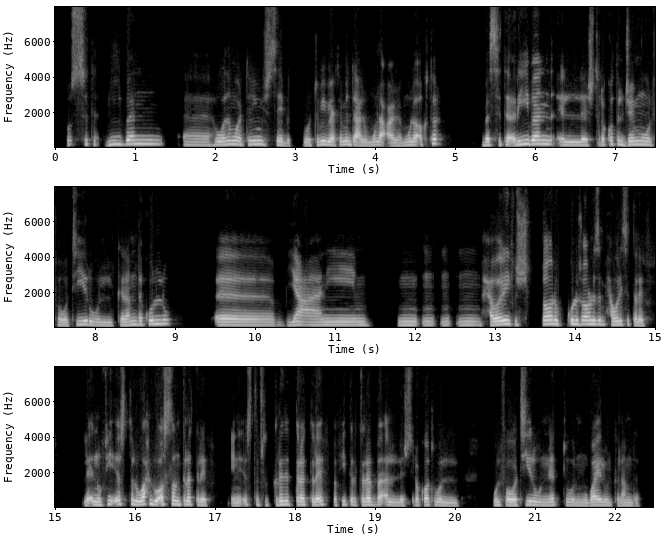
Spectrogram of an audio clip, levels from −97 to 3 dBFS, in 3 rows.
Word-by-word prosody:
بُصّ 205 Hz, +2 st, -9 dB
تقريبًا 220 Hz, +2 st, -1 dB, 0.3 s
آآ، 170 Hz, -1 st, -7 dB
هو 180 Hz, +3 st, 0 dB
أنا 195 Hz, -, +1 dB
مرتبي 200 Hz, 0 st, 0 dB
مش 200 Hz, -3 st, -4 dB
ثابت 170 Hz, -7 st, -3 dB
مرتبي 175 Hz, +5 st, 0 dB
بيعتمد 185 Hz, +1 st, +2 dB
على 155 Hz, -, +4 dB
العمولة 160 Hz, +4 st, 0 dB
على 145 Hz, +1 st, -2 dB
العمولة 170 Hz, +4 st, 0 dB
أكتر، 245 Hz, 0 st, -2 dB, 0.5 s
بس 170 Hz, +1 st, +1 dB
تقريبًا 210 Hz, +4 st, +4 dB
الاشتراكات 170 Hz, -2 st, -1 dB
الgym 185 Hz, -1 st, +1 dB
والفواتير 185 Hz, +1 st, -1 dB
والكلام 165 Hz, +2 st, -2 dB
ده 195 Hz, -, -1 dB
كلّه، 220 Hz, +4 st, +1 dB, 0.6 s
آآ، 160 Hz, -2 st, +1 dB
يعني 175 Hz, +1 st, -2 dB
م 175 Hz, -1 st, -4 dB, 0.4 s
إمم، 175 Hz, 0 st, -2 dB
إمم، 175 Hz, +1 st, -7 dB
إمم، 175 Hz, +1 st, -7 dB
إمم 175 Hz, 0 st, -6 dB
حوالي 190 Hz, +7 st, +6 dB
في 205 Hz, -, -15 dB
الشهر 215 Hz, +3 st, +2 dB
كُلّ 220 Hz, -1 st, +3 dB
شهر 215 Hz, 0 st, +4 dB
لازم 215 Hz, -2 st, +3 dB
حوالي 185 Hz, +2 st, +2 dB
6000 170 Hz, -7 st, -2 dB, 0.5 s
لإنه 175 Hz, -, +3 dB
في 200 Hz, +5 st, 0 dB
قسط 220 Hz, +1 st, +1 dB
لوحدُه 205 Hz, +2 st, +6 dB
أصلًا 205 Hz, -1 st, +2 dB
3000 175 Hz, -5 st, +1 dB, 0.3 s
يعني 140 Hz, +1 st, -3 dB
قسط 175 Hz, -, -7 dB
في 170 Hz, -, -12 dB
الcredit 190 Hz, +3 st, +1 dB
3000 180 Hz, 0 st, +4 dB
ففي 170 Hz, +3 st, -4 dB
3000 180 Hz, -1 st, +2 dB
بقى 170 Hz, -, +1 dB
للاشتراكات 165 Hz, +2 st, -2 dB
وال 150 Hz, -4 st, -2 dB, 0.4 s
والفواتير 160 Hz, +3 st, +2 dB
والنت 170 Hz, +1 st, -3 dB
والموبايل 160 Hz, 0 st, +1 dB
والكلام 150 Hz, -1 st, -5 dB
ده. 145 Hz, -1 st, -13 dB
175 Hz, 160 wpm, -24 LUFS, 165-195 Hz, 0.6 s, حوالي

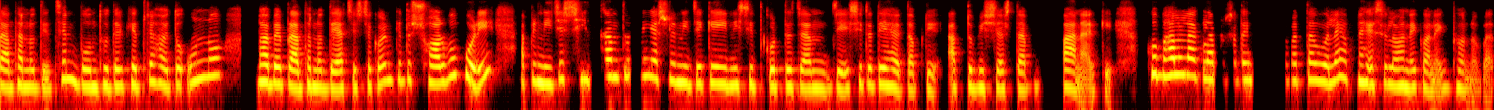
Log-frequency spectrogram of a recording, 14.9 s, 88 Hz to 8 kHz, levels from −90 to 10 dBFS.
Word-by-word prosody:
প্রাধান্য 230 Hz, 0 st, +2 dB
দিচ্ছেন। 325 Hz, +8 st, -2 dB
বন্ধুদের 235 Hz, 0 st, +2 dB
ক্ষেত্রে 245 Hz, +2 st, 0 dB
হয়তো 235 Hz, 0 st, -1 dB
অন্য 325 Hz, +4 st, +1 dB, 0.5 s
ভাবে 275 Hz, -2 st, +7 dB
প্রাধান্য 230 Hz, +1 st, +4 dB
দেয়ার 215 Hz, 0 st, +3 dB
চেষ্টা 230 Hz, +1 st, -4 dB
করেন। 270 Hz, +4 st, +1 dB
কিন্তু 305 Hz, 0 st, -4 dB
সর্বোপরি 355 Hz, -, +4 dB, 0.4 s
আপনি 290 Hz, -, -4 dB
নিজের 305 Hz, +5 st, -1 dB
সিদ্ধান্ত 335 Hz, +3 st, 0 dB, 0.2 s
নিয়ে 360 Hz, -1 st, -2 dB
আসলে 310 Hz, -2 st, -1 dB
নিজেকেই 260 Hz, +1 st, 0 dB
নিশ্চিত 245 Hz, -1 st, -3 dB
করতে 235 Hz, 0 st, +3 dB
চান 215 Hz, -1 st, +1 dB, 0.2 s
যে, 215 Hz, -, +1 dB
সেটাতেই 250 Hz, -1 st, +1 dB
হয়তো 205 Hz, -1 st, -2 dB
আপনি 205 Hz, -, -8 dB, 0.2 s
আত্মবিশ্বাসটা 220 Hz, -2 st, -3 dB
উম 230 Hz, -, -14 dB, 0.2 s
পান 225 Hz, -2 st, +3 dB
আরকি। -, -, -7 dB, 0.4 s
খুব 395 Hz, -1 st, +4 dB
ভালো 375 Hz, +1 st, +8 dB
লাগলো 350 Hz, -3 st, +1 dB
আপনার 310 Hz, -1 st, -21 dB
সাথে 305 Hz, 0 st, -3 dB, 0.4 s
আ -, -, -17 dB
বার্তা 295 Hz, +1 st, -3 dB
বলে। 280 Hz, +3 st, +2 dB
আপনাকে 285 Hz, -2 st, -2 dB
আসলে 255 Hz, 0 st, -3 dB
অনেক, 225 Hz, 0 st, -1 dB
অনেক -, -, -6 dB
ধন্যবাদ। 215 Hz, -, -8 dB
250 Hz, 175 wpm, -20 LUFS, 230-305 Hz, 0.5 s, ভালো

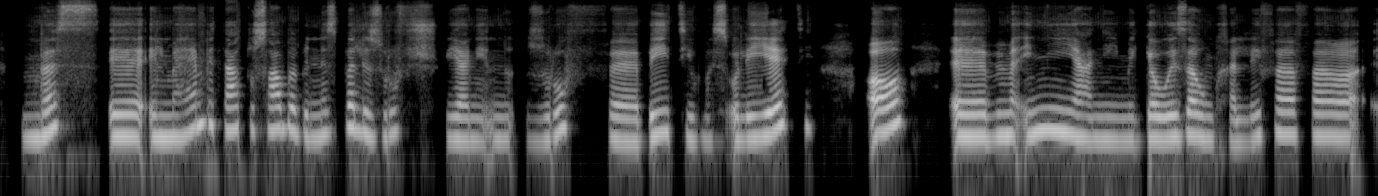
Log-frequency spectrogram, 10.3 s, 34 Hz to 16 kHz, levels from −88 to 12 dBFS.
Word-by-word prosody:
بس 230 Hz, +8 st, -2 dB
آآ، 220 Hz, 0 st, +3 dB
المهام 215 Hz, +8 st, 0 dB
بتاعتُه 275 Hz, -4 st, -1 dB
صعبة 270 Hz, 0 st, +1 dB
بالنسبة 240 Hz, +5 st, -3 dB
لظروف 235 Hz, -1 st, -4 dB
ش -, -, -11 dB
يعني 195 Hz, -2 st, -3 dB
ن 200 Hz, 0 st, -10 dB
ظروف 205 Hz, +9 st, -6 dB
بيتي 205 Hz, +4 st, -1 dB
ومسؤولياتي، 220 Hz, +9 st, +1 dB, 0.4 s
آه 280 Hz, +8 st, +8 dB, 0.4 s
آآ 220 Hz, 0 st, +5 dB
بما 225 Hz, +1 st, -1 dB
إني 255 Hz, +1 st, +2 dB
يعني 200 Hz, -2 st, -2 dB
متجوِّزة 205 Hz, +3 st, +1 dB
ومخلِّفة، 210 Hz, +4 st, -3 dB
ف 235 Hz, -, -17 dB
آآ، 220 Hz, -1 st, +2 dB
220 Hz, 130 wpm, -21 LUFS, 205-255 Hz, 0.4 s, آه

